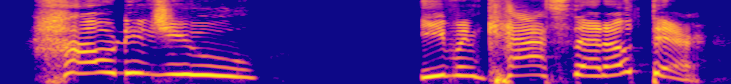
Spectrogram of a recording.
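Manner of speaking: high, drawn-out incredulous question; retold disbelief. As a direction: stretch out the acted astonishment. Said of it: "And I go".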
